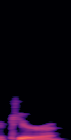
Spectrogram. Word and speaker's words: Kira: So, Kira, it's pronounced Kira, correct? Yeah, Kira. Yeah. Okay. I have a cousin, Kyra. So I just wanted to make sure because I'm pretty sure my Nice. cousin spells it the same way.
